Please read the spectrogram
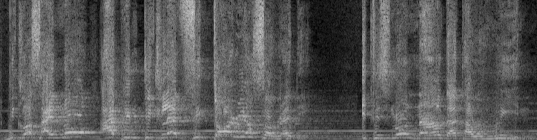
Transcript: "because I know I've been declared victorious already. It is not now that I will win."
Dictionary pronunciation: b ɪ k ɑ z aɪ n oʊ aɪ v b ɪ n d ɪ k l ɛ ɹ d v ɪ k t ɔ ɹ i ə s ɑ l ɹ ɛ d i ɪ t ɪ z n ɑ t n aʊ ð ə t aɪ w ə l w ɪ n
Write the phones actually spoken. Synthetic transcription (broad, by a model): b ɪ k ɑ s aɪ n oʊ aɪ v b ɪ n d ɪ k l ɛ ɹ d v ɪ k t ɔ ɹ i ə s ɑ l ɹ ɛ d i ɪ t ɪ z n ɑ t n aʊ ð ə t aɪ w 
